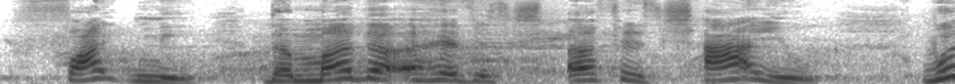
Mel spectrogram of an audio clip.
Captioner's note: audience gasping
